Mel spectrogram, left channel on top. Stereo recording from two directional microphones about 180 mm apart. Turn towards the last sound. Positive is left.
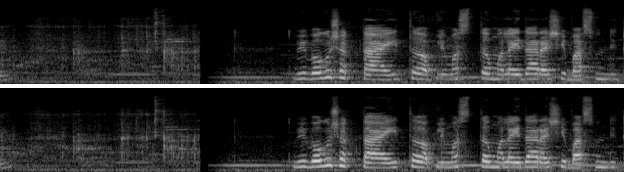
turn(degrees=-40)  # may be behind; listen again after turning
